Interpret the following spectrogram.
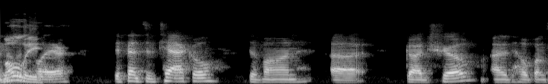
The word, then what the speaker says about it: Godchaux: Godchaux. I like it. Maybe he's from the Bayou and it's good show. Godchaux. You got to put the emphasis on the right syllable.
